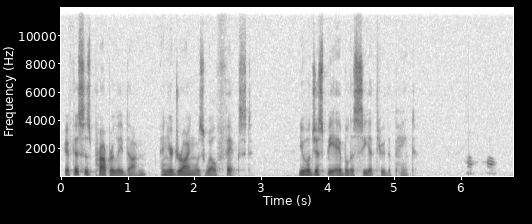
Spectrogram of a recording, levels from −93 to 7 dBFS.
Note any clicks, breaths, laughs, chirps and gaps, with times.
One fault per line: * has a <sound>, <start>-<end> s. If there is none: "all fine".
* has a laugh, 6.1-6.6 s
